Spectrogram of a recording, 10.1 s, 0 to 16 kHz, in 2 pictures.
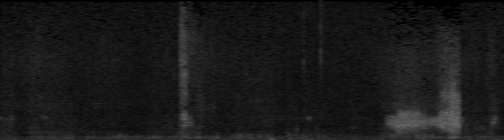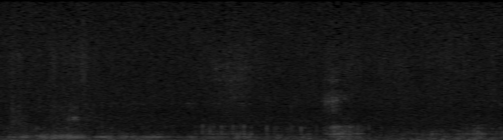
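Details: Purring from Clarence, a black smoke Maine Coon aged 4½ months, during play: continuous low rumble with a faint steady hum, brief rustling bursts near the middle and soft handling noises.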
